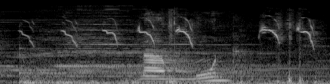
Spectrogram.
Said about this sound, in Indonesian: Aku pun menghentikan langkahku sejenak untuk memastikan kembali apa yang aku dengar itu, dan tiba-tiba, astaga, suara anak ayam itu terdengar lagi.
